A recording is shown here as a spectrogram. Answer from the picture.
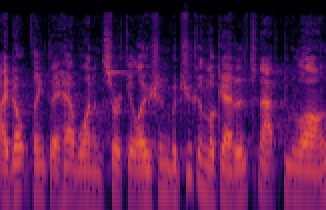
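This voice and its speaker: Over noticeable background noise, a man is speaking. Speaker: historian and lecturer. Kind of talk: lecture. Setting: stage with audience, lights. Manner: loud.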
